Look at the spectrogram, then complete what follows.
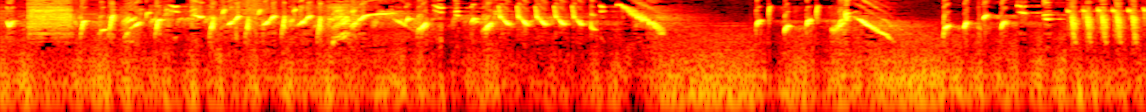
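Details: Mating calls of a European goldfinch, sung to prepare the female for breeding: a rapid jumble of bright chirps and slurred notes, one long downward-sliding note near the middle, then clipped trills after a brief hush.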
